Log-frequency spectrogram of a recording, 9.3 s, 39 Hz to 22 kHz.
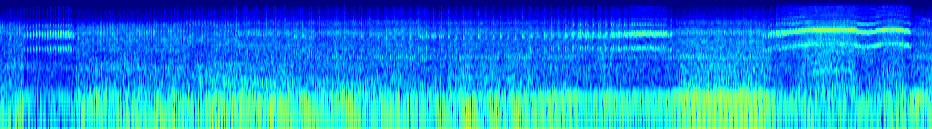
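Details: Nissan Patrol ZD30 diesel accelerating, parked or under load: high shrill squeal wavering and climbing with revs over a low engine drone, traced to a leaking exhaust manifold.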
